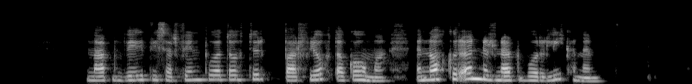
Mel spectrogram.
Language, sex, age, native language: Icelandic, female, 40-49, Icelandic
